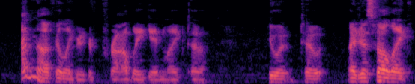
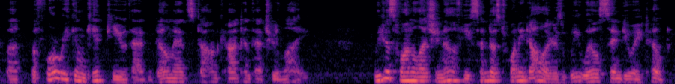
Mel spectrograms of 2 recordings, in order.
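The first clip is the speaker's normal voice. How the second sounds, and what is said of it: Public radio announcer voice. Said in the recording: “I was using my public radio voice”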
